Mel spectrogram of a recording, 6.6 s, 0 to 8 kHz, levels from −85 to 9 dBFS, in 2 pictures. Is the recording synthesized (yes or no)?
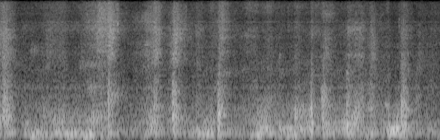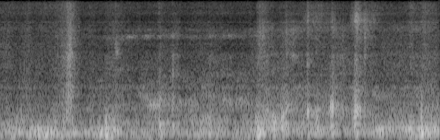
yes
